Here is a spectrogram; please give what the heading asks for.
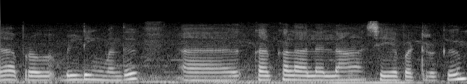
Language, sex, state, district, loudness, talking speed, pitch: Tamil, female, Tamil Nadu, Kanyakumari, -16 LUFS, 75 wpm, 195 Hz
